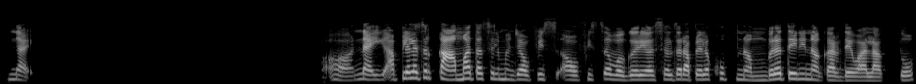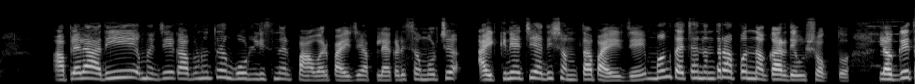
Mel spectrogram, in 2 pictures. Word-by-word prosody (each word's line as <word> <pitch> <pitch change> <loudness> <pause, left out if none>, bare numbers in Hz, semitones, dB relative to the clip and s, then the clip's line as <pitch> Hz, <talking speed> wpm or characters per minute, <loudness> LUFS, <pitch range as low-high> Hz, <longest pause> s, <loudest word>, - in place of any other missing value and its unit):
नाही. 220 - -3 2.9
अ, 190 - -10
नाही. 225 -2 0
आपल्याला 280 +6 -1
जर 315 - -2
कामात 260 +5 +4
असेल, 260 0 -7
म्हणजे 235 -1 -9
ऑफिस 225 +1 -7
ऑफिसचं 215 +3 -7
वगैरे 220 0 -2
असेल, 215 +1 -5
तर 235 -1 -2
आपल्याला 225 +1 -2
खूप 265 -3 -12
नम्रतेने 230 +5 -2
नकार 205 -4 -2
द्यावा 185 -1 -1
लागतो. 180 +3 -6 0.6
आपल्याला 265 +6 +4
आधी 300 +6 +2
अ, - - -1
म्हणजे 275 +1 -5
काय 270 -2 +1
आपण 260 +1 -4
म्हणतो 290 +3 -8
ना, - - 0
गुड 270 0 -3
लिस्टनर 250 +1 -8
पॉवर 200 0 0
पाहिजे 195 +3 +1
आपल्याकडे. 210 +1 -3
समोरचं 235 +4 -4 0.3
ऐकण्याची 275 +6 +4
आधी 275 -1 0
क्षमता 235 -4 0
पाहिजे. 190 +2 +3
मग 305 +7 +1
त्याच्यानंतर 290 +1 +2
आपण 305 -2 +2
नकार 235 -3 +6
देऊ 210 0 +1
शकतो. 175 -5 -5 0.3
लगेच 245 +6 +8
235 Hz, 145 wpm, -24 LUFS, 215-270 Hz, 2.9 s, लगेच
